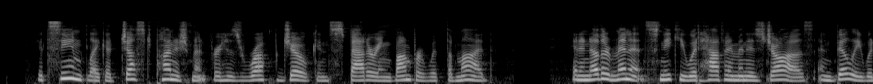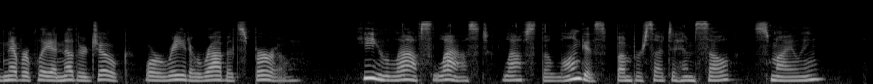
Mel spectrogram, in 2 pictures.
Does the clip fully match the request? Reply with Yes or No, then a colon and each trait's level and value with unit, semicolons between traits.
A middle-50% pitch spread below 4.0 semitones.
Yes: average, 2.9 semitones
